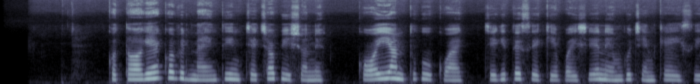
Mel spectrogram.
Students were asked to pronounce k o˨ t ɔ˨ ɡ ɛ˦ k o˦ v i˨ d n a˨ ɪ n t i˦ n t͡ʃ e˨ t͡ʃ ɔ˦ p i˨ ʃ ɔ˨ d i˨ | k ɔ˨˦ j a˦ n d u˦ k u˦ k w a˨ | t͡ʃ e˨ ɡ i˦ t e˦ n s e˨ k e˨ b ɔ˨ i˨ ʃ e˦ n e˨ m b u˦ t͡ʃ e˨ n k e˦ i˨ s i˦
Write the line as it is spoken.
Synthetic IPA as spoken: k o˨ t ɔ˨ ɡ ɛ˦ k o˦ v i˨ d n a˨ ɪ n t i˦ n t͡ʃ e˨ t͡ʃ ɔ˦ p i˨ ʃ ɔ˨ n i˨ | k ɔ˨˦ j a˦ n t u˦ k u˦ k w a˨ | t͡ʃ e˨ ɡ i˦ t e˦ s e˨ k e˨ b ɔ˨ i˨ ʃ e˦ n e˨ m b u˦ t͡ʃ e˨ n k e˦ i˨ s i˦

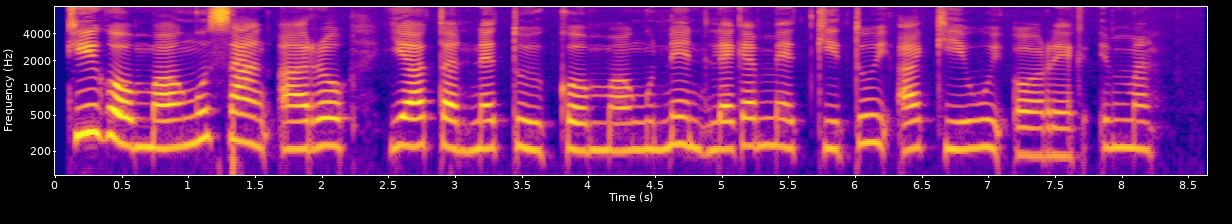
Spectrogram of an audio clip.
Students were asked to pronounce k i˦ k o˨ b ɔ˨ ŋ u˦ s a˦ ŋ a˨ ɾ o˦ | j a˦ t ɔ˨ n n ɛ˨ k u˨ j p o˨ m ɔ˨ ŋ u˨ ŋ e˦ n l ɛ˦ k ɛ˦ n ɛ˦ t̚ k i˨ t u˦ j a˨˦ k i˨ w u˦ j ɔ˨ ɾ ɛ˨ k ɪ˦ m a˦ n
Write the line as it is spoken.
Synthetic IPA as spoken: k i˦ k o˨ m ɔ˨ ŋ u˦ s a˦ ŋ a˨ ɾ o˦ | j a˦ t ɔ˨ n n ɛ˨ t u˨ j k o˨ m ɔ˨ ŋ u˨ n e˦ n l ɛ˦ k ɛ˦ m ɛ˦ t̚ k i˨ t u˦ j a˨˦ k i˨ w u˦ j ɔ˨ ɾ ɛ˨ k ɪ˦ m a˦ n

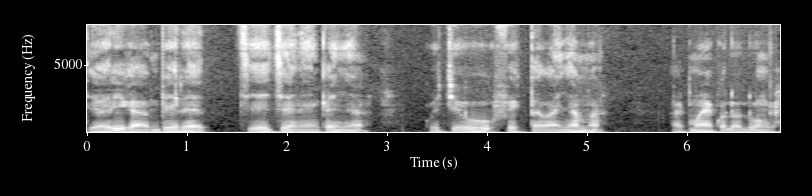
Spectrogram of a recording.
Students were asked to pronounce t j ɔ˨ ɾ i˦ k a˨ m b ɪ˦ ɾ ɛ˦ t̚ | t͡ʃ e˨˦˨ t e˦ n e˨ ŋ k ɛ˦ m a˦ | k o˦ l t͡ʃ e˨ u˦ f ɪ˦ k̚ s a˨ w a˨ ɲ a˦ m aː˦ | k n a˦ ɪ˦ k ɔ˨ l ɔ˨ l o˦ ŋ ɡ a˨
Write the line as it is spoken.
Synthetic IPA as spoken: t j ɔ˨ ɾ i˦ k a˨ m b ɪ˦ ɾ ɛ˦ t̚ | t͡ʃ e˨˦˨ t͡ʃ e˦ n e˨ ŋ k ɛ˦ ɲ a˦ | k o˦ t͡ʃ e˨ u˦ f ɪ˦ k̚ t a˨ w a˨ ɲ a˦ m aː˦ | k m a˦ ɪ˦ k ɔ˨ l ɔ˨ l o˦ ŋ ɡ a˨

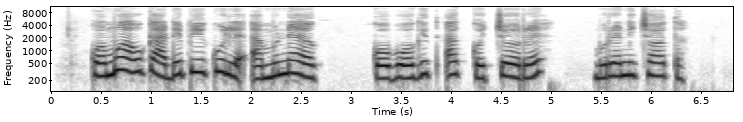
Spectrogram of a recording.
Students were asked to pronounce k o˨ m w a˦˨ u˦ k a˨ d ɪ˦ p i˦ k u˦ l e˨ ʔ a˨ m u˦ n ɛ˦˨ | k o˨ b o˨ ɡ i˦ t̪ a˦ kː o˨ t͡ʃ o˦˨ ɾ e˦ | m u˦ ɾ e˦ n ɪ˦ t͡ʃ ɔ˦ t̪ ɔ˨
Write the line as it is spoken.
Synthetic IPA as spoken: k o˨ m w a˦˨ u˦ k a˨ d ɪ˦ p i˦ k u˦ l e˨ ʔ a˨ m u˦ n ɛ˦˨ | k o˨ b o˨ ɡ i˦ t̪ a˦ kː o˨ t͡ʃ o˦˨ ɾ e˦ | m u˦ ɾ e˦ n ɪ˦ t͡ʃ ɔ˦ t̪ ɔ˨

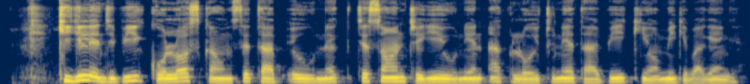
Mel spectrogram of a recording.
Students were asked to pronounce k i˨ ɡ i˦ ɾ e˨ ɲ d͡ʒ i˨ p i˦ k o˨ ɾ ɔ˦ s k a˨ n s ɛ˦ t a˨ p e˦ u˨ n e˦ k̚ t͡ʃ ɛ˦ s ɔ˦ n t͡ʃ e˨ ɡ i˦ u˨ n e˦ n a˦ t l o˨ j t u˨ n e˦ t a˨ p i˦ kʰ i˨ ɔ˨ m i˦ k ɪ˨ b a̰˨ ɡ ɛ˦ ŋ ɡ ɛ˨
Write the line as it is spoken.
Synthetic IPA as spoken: k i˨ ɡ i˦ l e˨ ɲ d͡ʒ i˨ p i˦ k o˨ l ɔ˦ s k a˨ n s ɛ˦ t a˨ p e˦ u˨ n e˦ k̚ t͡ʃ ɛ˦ s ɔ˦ n t͡ʃ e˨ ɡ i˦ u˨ n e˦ n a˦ k l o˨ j t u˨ n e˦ t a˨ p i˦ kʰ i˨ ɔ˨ m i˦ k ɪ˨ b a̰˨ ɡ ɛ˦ ŋ ɡ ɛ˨

